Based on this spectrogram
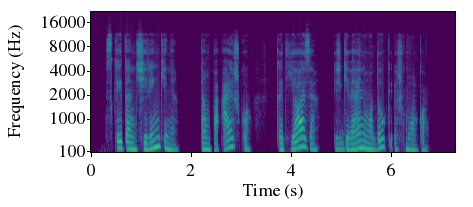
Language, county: Lithuanian, Vilnius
